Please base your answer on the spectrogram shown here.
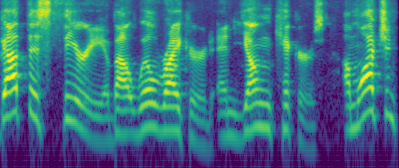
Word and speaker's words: Reichard: Yeah, Reichard is how it's pronounced.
